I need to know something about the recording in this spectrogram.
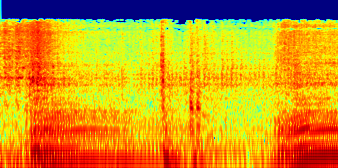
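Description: A car engine turns over with a brief cranking burst as Walt starts the car, then idles and revs up as the vehicle pulls away, loud with no talking.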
